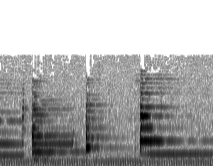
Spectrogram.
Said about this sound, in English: When I pick My Dog Has Fleas on the banjo like that, Miss Brooks, we spring our first humorous anecdote.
